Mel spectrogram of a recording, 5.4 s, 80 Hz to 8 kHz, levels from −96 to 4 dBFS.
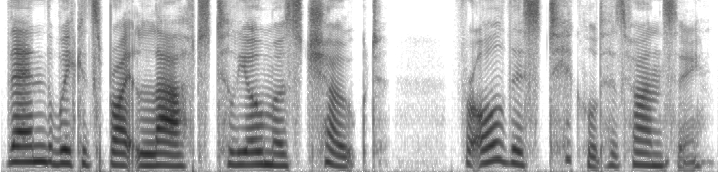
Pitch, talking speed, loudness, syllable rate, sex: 215 Hz, 165 wpm, -19 LUFS, 4.6 syllables/s, female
